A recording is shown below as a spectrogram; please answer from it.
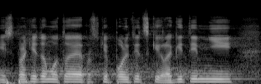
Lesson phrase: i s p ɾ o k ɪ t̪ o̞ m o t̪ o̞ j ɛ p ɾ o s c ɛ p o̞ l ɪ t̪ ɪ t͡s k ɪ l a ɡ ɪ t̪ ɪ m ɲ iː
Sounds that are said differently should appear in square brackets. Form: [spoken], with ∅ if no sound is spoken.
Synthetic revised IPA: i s p ɾ o [c] ɪ t̪ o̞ m [u] t̪ o̞ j ɛ p ɾ o s c ɛ p o̞ l ɪ t̪ ɪ t͡s k ɪ l [ɛ] ɡ ɪ t̪ ɪ m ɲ iː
